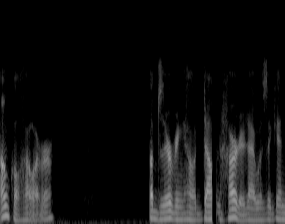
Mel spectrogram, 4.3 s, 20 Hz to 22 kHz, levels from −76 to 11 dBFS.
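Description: Speech carried over an AMR-WB (HD Voice) link at 15.85 kbit/s, with light codec coloring, shows two faults. From 1.77 to 2.23 s a system hang loop occurs: the machine or driver stalled while the audio hardware kept replaying its ring buffer, so one 93 ms slice repeats about five times as a machine-gun stutter at 10.8 Hz, which fits a 4096-sample buffer. From 3.18 to 3.29 s lost AMR speech frames appear: about 60 ms of corrupted radio frames, which fits three 20 ms frames, forced the decoder to reuse its last good parameters at falling gain, so the speech drops to near silence within two frames and comes back weak or rough for a moment.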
